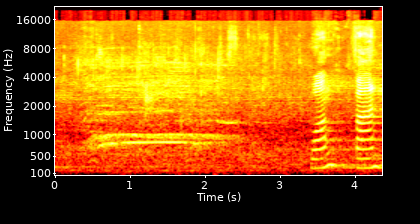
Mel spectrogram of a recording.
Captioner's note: students cheering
